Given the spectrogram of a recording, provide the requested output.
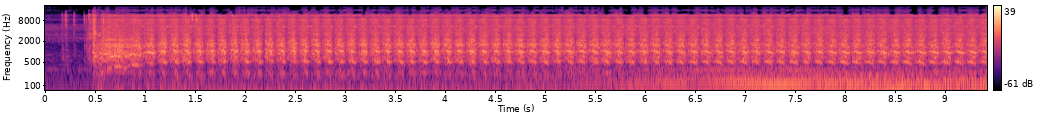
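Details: Mazda RX-8 rotary with stuck alternator pulley, weak battery, 40-amp boost, some exhaust smoke: steady even cranking about three beats a second for nearly nine seconds, never catching; turns over but won't fire.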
